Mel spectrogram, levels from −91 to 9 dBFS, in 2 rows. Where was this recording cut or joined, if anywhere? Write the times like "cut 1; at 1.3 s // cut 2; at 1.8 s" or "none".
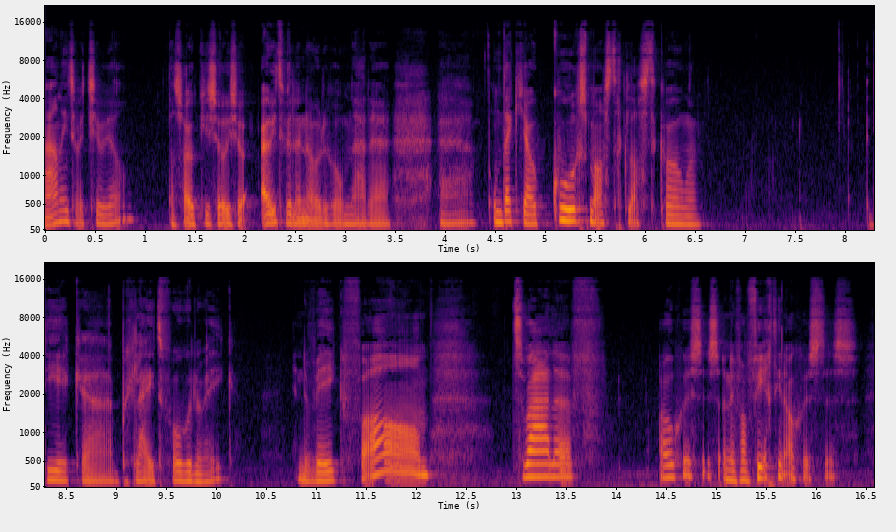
none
